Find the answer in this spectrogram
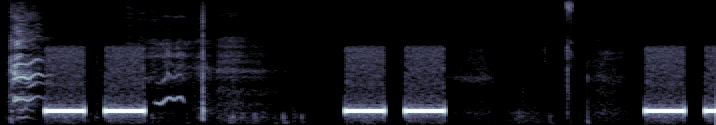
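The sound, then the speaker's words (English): An outgoing phone call rings unanswered: three loud, clear double-ring bursts repeat about every three seconds, with only faint background shuffling in the gaps and no one picking up. “Hey, stay by your phones because we will do that next.”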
